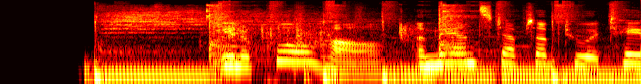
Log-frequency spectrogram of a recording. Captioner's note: billiard balls clacking; upbeat music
